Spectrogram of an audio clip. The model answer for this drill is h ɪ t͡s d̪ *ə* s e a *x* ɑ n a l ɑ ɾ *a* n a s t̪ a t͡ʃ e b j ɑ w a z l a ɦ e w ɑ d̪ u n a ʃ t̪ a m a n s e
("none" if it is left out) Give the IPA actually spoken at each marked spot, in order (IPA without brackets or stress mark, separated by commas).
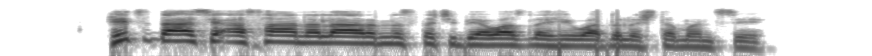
ɑ, s, a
